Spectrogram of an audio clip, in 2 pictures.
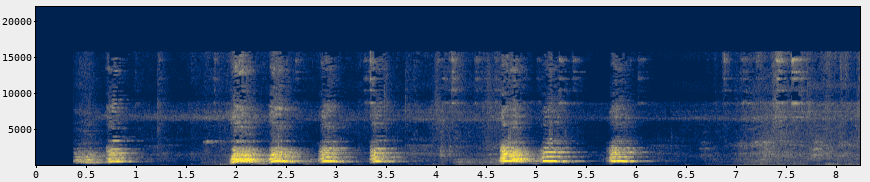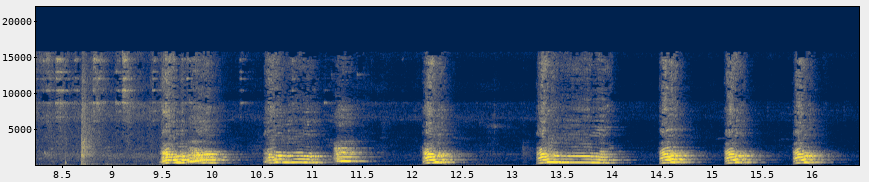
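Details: While watching a video on Sept. 24, 2022, a Treeing Walker Coonhound gives loud, ringing barks in quick bursts, some drawn out into short bays.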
